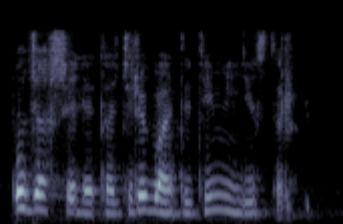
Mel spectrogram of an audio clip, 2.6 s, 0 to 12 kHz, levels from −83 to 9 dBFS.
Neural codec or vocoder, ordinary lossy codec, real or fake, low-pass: codec, 16 kHz, 16 kbps, FunCodec, trained on LibriTTS, 50 frames a second; AAC, 48 kbps; fake; 7.2 kHz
